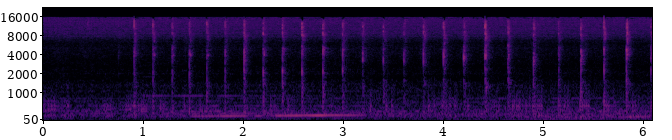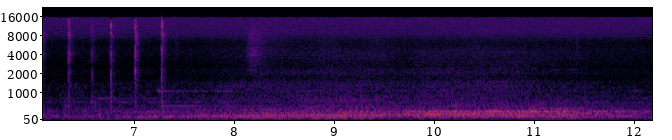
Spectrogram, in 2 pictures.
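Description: Rapid, evenly spaced tapping of a massage therapist's palms-together hands striking the client's head through a towel, a percussion massage stroke, which stops about seven seconds in. A soft low rustle follows and swells as the hands press and hold the head through the towel.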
